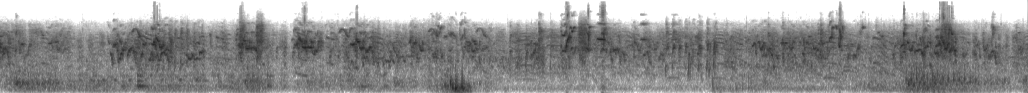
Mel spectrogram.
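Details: Many budgerigars in a colony setup chattering and chirping nonstop, high warbles and squawky notes, with occasional short low thumps or wing rustles.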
